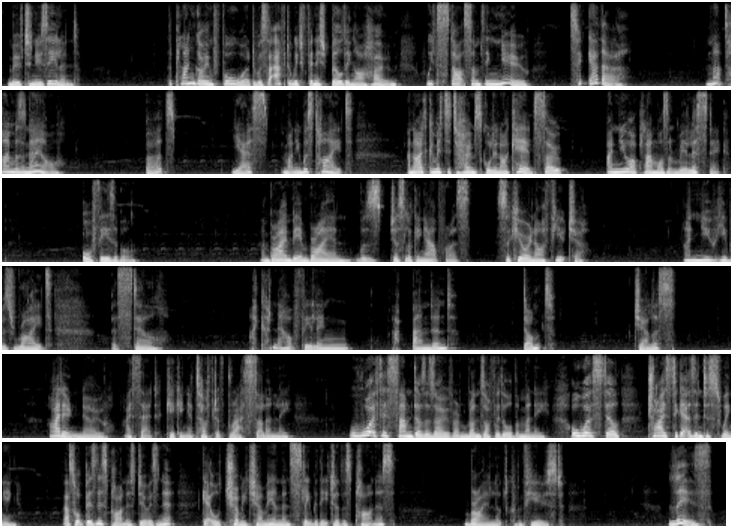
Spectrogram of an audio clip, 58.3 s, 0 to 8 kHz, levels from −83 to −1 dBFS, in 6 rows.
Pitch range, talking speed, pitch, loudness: 165-220 Hz, 135 wpm, 190 Hz, -19 LUFS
